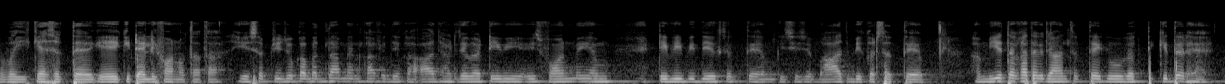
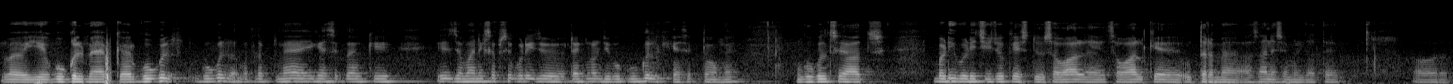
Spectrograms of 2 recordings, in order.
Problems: none marked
